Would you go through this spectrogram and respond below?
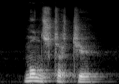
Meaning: diminutive of monster
- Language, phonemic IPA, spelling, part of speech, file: Dutch, /ˈmɔnstərcə/, monstertje, noun, Nl-monstertje.ogg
